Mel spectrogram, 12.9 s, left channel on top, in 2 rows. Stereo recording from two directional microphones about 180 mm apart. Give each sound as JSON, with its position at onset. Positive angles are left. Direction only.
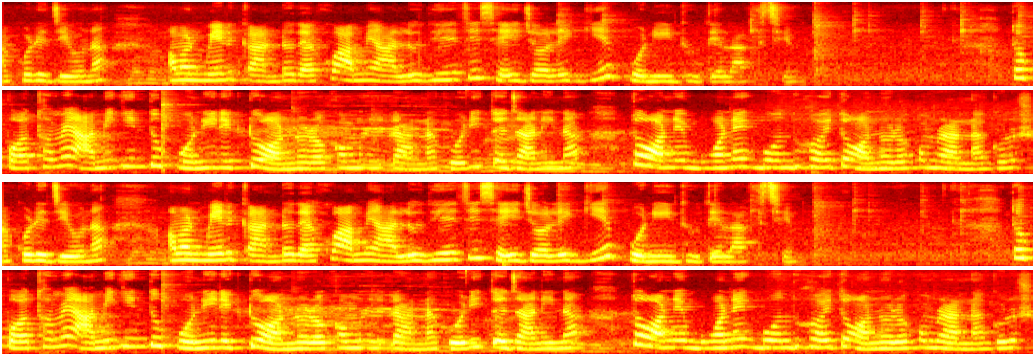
{"t": 0.1, "sound": "a woman's voice", "side_deg": -15}
{"t": 6.3, "sound": "speech", "side_deg": -10}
